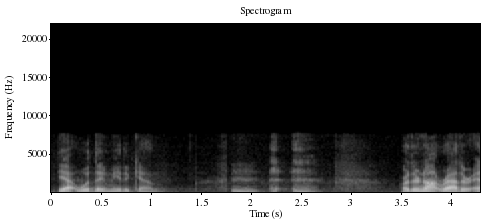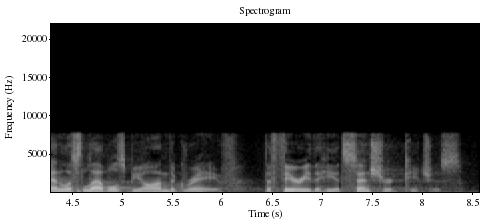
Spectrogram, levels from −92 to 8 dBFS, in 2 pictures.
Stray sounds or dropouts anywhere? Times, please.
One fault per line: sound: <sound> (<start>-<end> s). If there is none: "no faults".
sound: cough (1.8-2.7 s)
